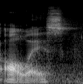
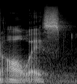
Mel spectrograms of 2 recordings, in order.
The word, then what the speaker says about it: always: want to think about if you think the L even if you don't finish and execute on it you're going to get the correct Sounds here versus if you just think of it as this vowel a it's not going to sound correct in always um okay so yeah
